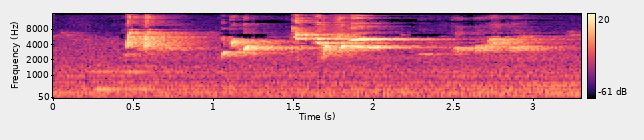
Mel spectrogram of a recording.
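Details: European goldfinch singing, a recording meant to teach young goldfinches their song: high tinkling twitters and slurred buzzy notes in quick bursts, ending with a sharp chirp.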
